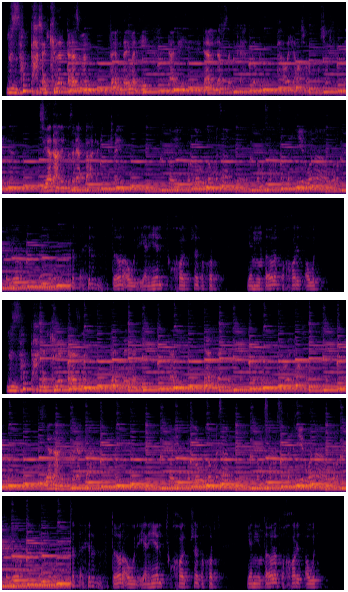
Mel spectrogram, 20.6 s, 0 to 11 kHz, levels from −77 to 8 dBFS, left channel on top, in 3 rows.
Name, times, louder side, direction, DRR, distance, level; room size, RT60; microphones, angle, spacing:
voice 1, 0.1-7.2 7.6-9.4 18.8-19.0, left 2 dB, 40° left, 1.3 m, -32 dB
sound 1, 0.7-15.1, right 4 dB, 85° right, 0.6 m, -26 dB
voice 2, 10.2-18.1 18.7-20.1, right 2 dB, 35° right, 1.2 m, -37 dB
16.0 x 9.0 x 6.0 m
head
